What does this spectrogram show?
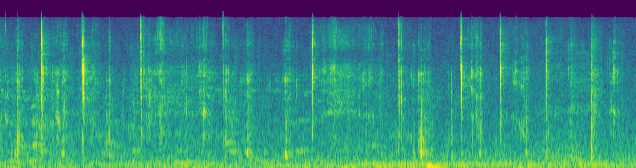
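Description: Close-miked chewing of crispy fried chicken dipped in raw sambal, with irregular sharp crunches between softer mouth sounds.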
